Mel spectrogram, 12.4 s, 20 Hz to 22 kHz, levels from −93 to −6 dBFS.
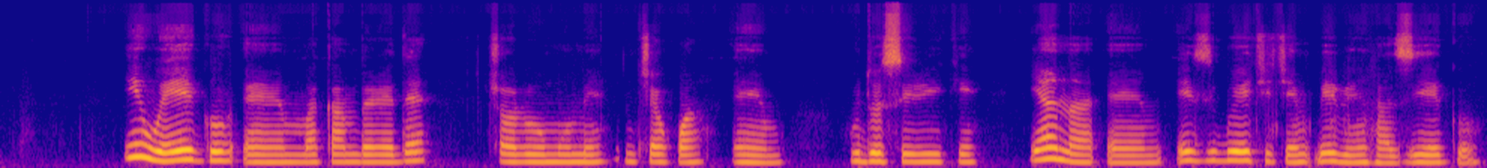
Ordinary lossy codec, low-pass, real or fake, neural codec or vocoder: Opus, 16 kbps; 19.8 kHz; real; none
